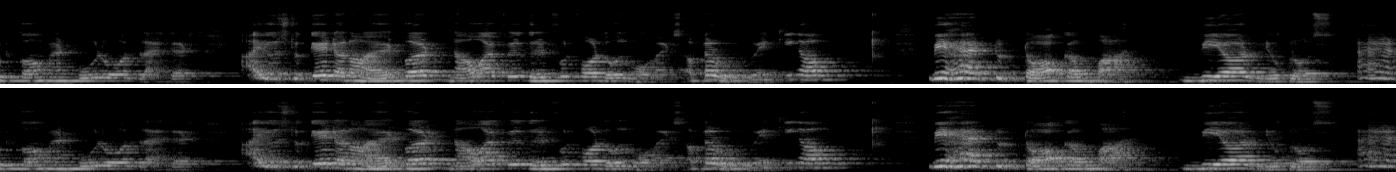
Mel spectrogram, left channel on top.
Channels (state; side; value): normal; both; correlation 0.81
